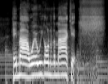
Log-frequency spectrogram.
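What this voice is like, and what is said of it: Put-on Boston accent. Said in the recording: “Shedding that Boston accent”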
